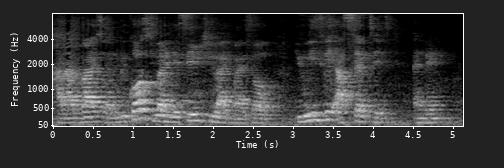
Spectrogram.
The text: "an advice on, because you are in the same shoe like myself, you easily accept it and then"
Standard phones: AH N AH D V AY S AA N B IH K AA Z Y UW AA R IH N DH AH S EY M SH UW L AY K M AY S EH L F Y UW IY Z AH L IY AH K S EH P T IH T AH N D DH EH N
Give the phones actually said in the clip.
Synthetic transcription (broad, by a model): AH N AH D V AY S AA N B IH K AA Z Y UW AA R IH N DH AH S EY M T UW L AY K M AY S EH L F Y UW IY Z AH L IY AH K S EH P T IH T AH N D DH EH N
